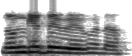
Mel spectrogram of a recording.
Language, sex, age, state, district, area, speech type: Kannada, female, 45-60, Karnataka, Chamarajanagar, rural, conversation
